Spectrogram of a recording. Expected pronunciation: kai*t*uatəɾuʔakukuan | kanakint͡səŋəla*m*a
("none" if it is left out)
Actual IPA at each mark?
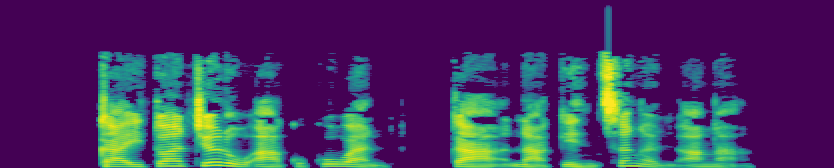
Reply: t, ŋ

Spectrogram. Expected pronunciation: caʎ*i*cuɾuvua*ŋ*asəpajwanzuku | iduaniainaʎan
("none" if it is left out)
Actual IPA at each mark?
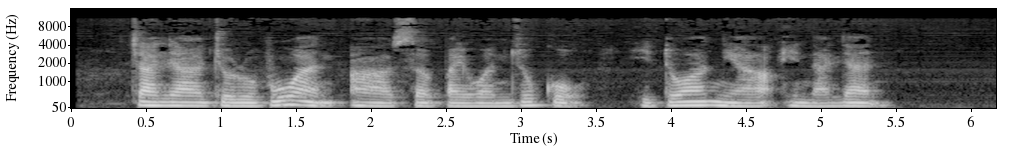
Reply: a, n

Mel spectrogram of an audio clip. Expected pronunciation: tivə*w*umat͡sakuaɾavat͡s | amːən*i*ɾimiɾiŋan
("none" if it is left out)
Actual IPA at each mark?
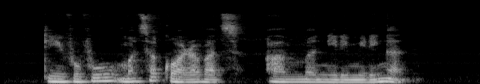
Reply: v, i

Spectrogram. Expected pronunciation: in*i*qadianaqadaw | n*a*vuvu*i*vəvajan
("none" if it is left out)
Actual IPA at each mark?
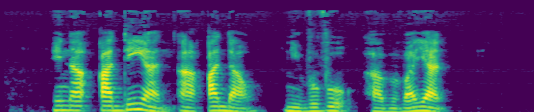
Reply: a, i, a

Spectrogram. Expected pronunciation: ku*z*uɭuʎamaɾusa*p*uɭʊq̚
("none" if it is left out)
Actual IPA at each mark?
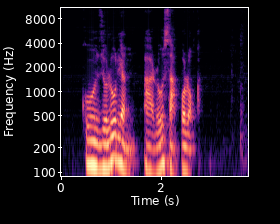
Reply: z, p

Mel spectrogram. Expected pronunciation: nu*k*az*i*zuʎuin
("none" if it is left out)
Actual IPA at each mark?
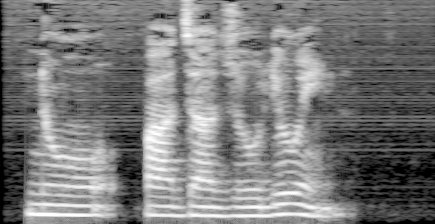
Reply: p, a

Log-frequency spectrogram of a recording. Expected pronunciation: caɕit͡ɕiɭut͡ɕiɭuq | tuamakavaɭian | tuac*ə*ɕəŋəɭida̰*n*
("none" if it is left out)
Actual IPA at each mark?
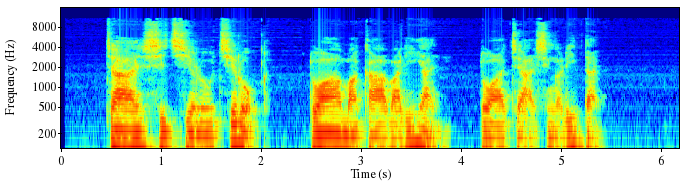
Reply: a, n

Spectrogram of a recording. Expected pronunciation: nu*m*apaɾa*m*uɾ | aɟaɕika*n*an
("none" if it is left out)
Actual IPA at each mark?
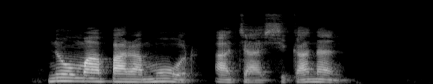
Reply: m, m, n

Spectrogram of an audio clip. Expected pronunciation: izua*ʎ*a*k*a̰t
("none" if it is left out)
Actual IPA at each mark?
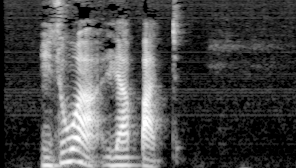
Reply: ʎ, p

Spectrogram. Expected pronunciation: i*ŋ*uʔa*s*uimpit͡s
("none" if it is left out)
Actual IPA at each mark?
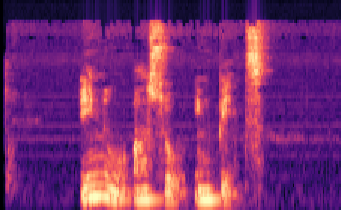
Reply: n, s

